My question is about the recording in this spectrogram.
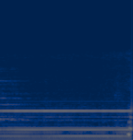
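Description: Live rock concert music: a sustained chord held steady between two sung lines, with no singing over it.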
